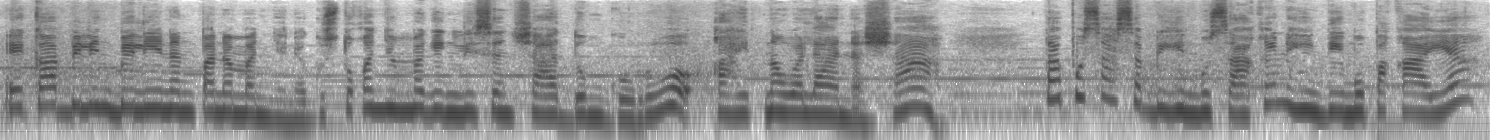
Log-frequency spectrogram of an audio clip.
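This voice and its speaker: A woman's voice: sits high, fast talker, faint music behind, natural voice. Stern nagging widowed mother, voiced by a woman. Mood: scolding. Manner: scolding, lecturing. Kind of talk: radio drama acting.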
